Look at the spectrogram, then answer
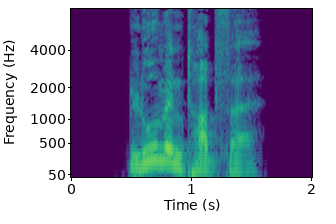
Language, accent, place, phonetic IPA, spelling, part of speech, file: German, Germany, Berlin, [ˈbluːmənˌtɔp͡fə], Blumentopfe, noun, De-Blumentopfe.ogg
- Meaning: dative singular of Blumentopf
